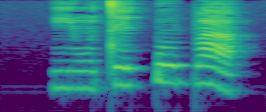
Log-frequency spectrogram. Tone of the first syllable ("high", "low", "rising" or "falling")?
low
